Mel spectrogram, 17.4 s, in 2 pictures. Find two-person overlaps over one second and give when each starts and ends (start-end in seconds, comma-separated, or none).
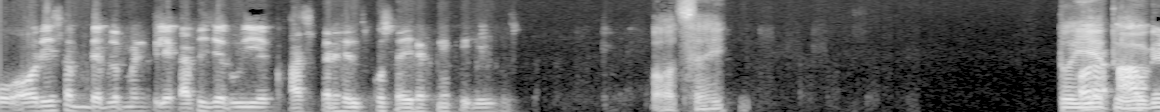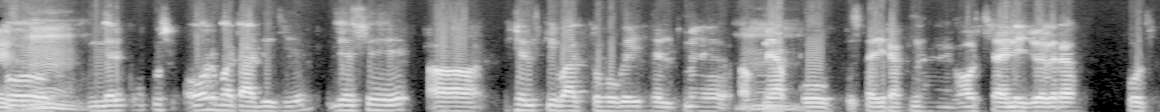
8.2-9.4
